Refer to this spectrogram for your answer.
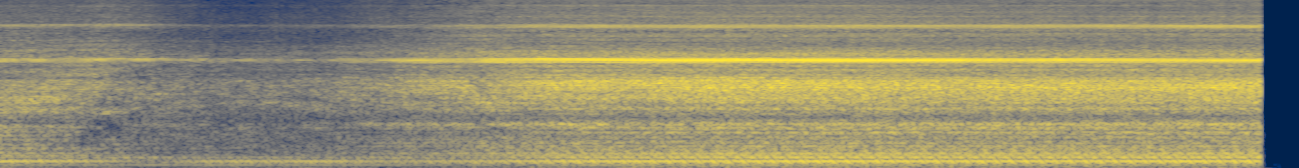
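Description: Steady diesel at raised idle with a clean, high turbo whistle that grows stronger and holds evenly; sounds healthy.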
